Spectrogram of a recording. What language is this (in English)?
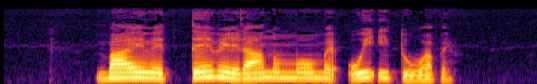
Guarani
